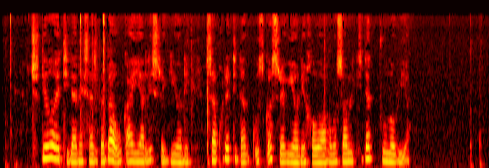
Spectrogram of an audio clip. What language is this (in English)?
Georgian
